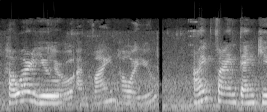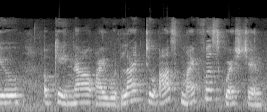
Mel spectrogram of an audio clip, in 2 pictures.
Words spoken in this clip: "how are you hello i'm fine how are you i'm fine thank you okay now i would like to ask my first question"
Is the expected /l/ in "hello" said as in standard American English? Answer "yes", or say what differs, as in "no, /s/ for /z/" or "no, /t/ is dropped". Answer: no, /l/ is dropped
